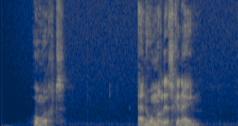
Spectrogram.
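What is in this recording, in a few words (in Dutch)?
honderd, Limburgse gesproken woordenboeken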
